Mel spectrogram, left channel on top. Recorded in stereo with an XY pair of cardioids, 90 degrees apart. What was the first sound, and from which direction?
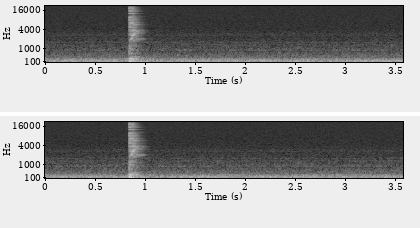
A clunk, 30° right.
